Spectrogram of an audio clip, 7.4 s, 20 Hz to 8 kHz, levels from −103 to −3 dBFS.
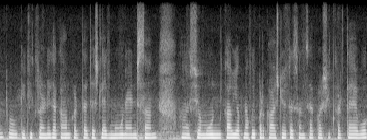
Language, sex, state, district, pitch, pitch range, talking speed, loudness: Hindi, female, Bihar, Vaishali, 185 Hz, 185-190 Hz, 210 wpm, -15 LUFS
